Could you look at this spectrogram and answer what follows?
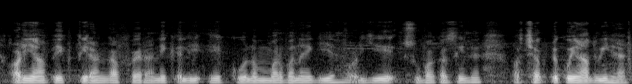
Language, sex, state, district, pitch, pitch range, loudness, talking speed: Maithili, male, Bihar, Supaul, 90 Hz, 85-95 Hz, -18 LUFS, 245 wpm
